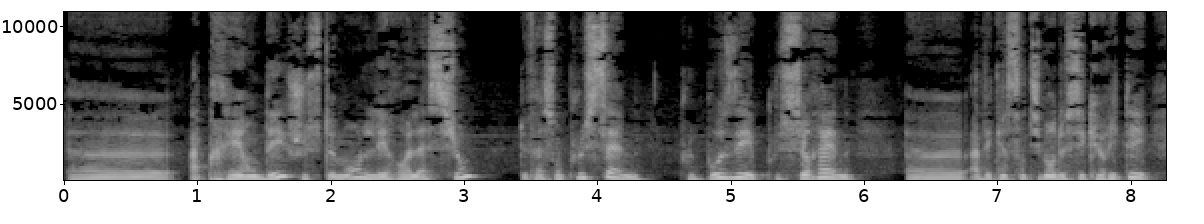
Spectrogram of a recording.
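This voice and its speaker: A woman speaks at a fairly slow pace in a medium pitch, somewhat breathy, with ordinary pitch variation. The recording is very clean, the background silent. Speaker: coach and workshop leader. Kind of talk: casual talk to camera, live video. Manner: hesitant, many fillers.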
